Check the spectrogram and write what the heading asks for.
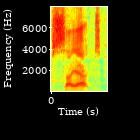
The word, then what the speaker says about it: SEAT: Cupra is uh uh the performance brand of sayat which is spelled seat s-e-a-t um which is actually owned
